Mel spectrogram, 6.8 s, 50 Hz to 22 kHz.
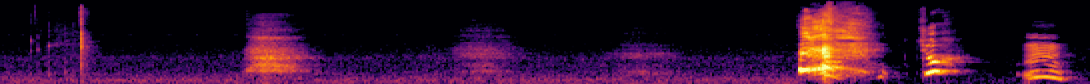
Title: GIRL SNEEZING PART 2!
